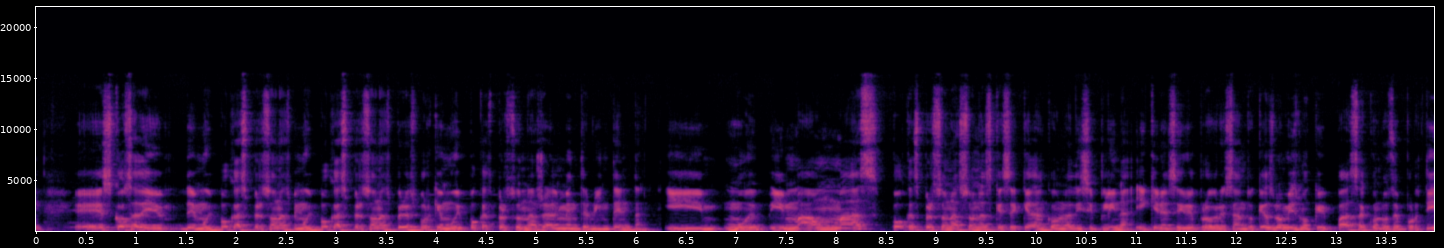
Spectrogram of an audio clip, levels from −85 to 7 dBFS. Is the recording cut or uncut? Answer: cut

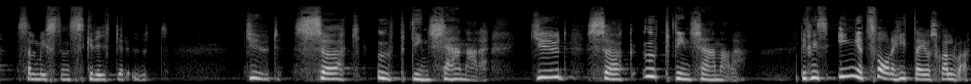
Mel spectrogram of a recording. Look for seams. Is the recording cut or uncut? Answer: uncut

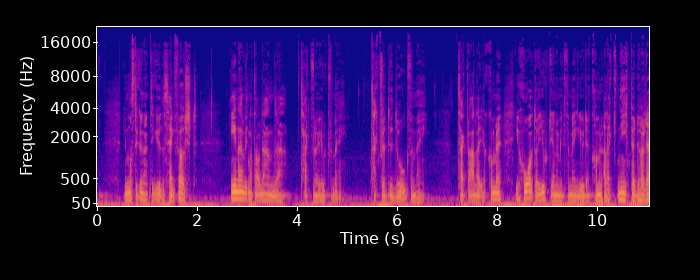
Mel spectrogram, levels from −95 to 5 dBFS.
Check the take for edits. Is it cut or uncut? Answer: cut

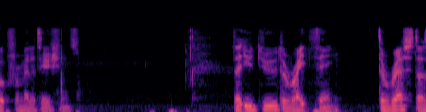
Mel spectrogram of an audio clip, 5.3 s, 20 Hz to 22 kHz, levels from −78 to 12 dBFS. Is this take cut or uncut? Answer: cut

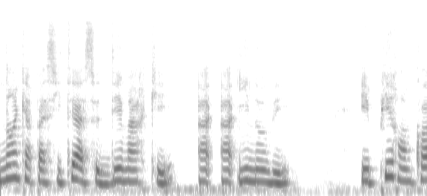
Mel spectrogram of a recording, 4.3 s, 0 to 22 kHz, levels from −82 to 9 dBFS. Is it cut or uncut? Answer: cut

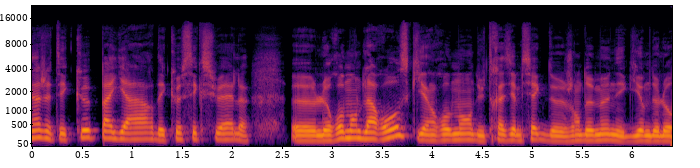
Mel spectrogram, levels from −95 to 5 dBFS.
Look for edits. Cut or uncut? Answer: uncut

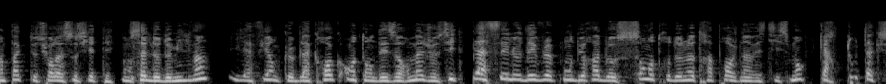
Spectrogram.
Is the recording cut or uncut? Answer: uncut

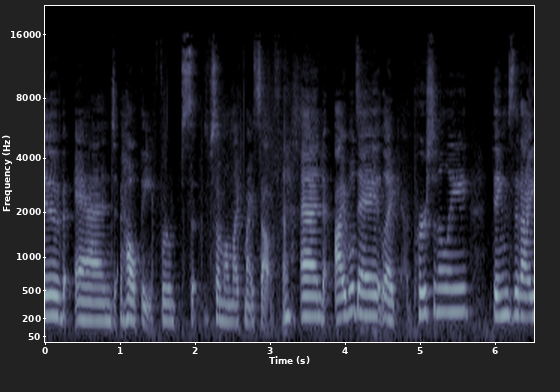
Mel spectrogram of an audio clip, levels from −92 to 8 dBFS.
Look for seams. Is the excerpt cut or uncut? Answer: cut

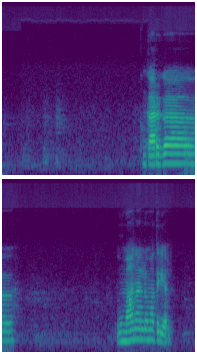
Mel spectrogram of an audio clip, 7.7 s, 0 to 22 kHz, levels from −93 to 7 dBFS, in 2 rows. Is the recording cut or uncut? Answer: cut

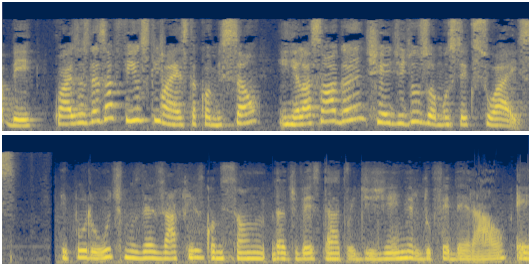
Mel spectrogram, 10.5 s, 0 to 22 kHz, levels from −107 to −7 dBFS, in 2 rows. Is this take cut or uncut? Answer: cut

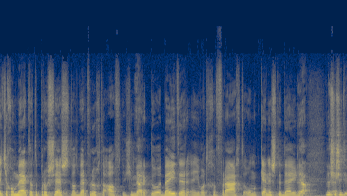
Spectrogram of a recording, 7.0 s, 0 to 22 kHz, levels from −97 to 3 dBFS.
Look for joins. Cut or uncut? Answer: cut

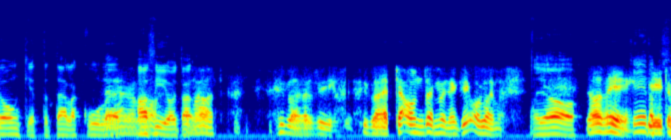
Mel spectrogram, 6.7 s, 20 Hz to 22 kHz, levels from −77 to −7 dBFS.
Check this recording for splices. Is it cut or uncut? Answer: uncut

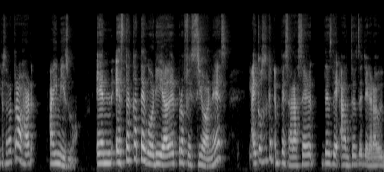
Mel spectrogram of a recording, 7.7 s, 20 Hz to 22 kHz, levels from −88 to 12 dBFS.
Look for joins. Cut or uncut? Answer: cut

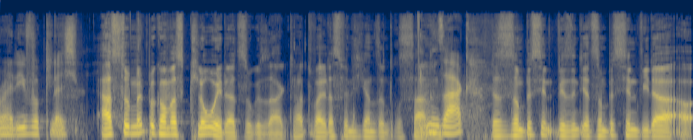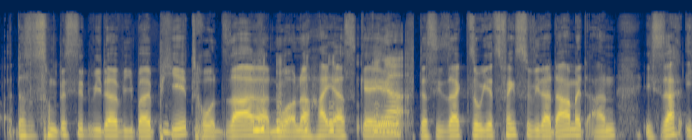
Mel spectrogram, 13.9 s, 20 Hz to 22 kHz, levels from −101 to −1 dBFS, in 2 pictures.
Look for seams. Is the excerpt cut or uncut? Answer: cut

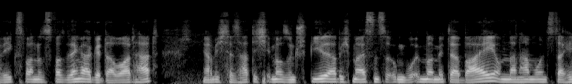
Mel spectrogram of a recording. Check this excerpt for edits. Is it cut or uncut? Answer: uncut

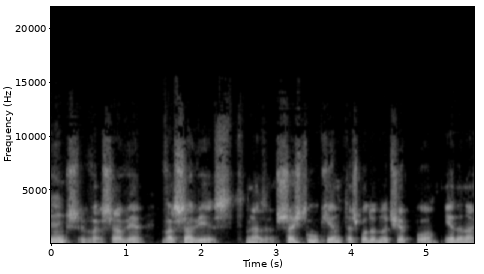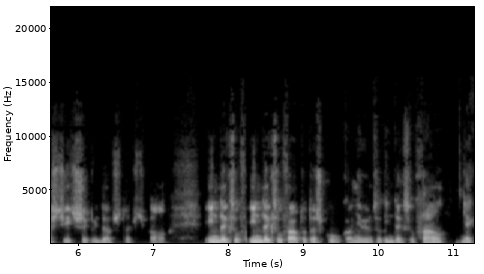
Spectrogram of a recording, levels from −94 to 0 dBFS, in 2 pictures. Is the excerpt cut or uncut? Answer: cut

